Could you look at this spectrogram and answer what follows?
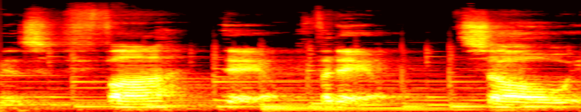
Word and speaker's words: Fadale: pronounce my name is fa dale video so it's interesting there's many pronunciation fidali fideli but is how i pronounce it today when you were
